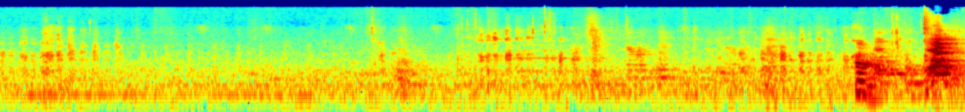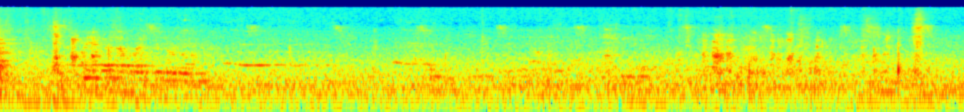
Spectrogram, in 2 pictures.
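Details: Two dogs playing together, a three-year-old Old English Sheepdog and a Retriever puppy: soft panting and scattered short growly, whining vocal bursts, with a louder scuffling outburst near the middle before things quieten again.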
